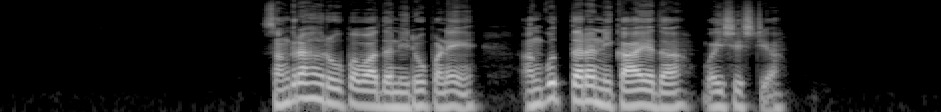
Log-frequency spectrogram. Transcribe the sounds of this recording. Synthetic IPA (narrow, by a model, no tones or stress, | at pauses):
sɐŋɡɾɐɦɐɾuːpɐʋaːd̪ɐniɾuːpɐɳe | ɐŋɡut̪ːɐɾɐnikaːjɐd̪ɐʋɐjʃiʂʈjɐ̰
